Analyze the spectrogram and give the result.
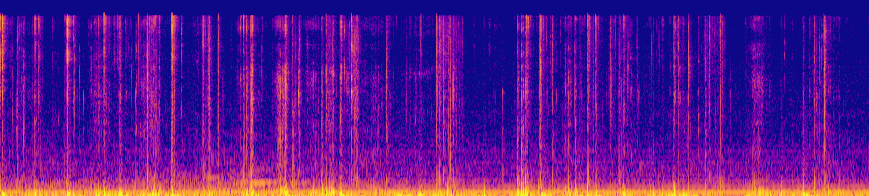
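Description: A palm-sized, solid pink oval bar of dry soap is held in the hand and cut and scraped with a metal blade into crisp chunks and flakes. Quick, dry crunching and crackling cuts come in a rapid, uneven stream over a steady low hum.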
